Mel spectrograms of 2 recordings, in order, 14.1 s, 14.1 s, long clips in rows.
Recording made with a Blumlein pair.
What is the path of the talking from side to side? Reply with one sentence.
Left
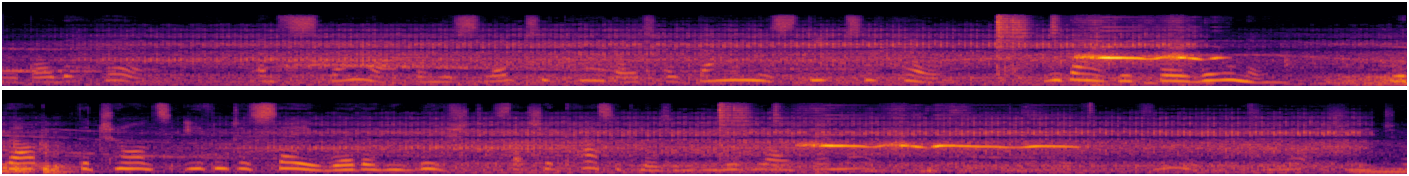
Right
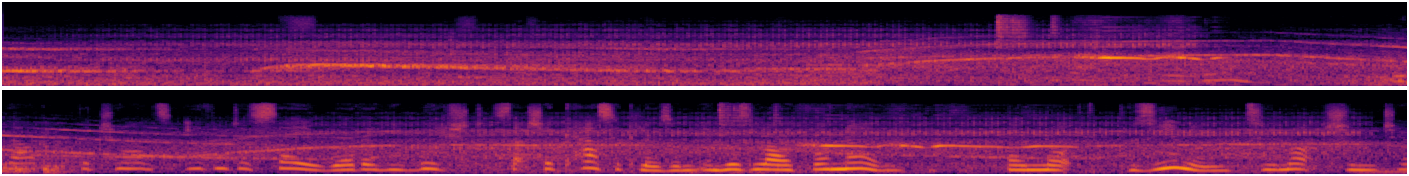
You can hear the talking move from left to right.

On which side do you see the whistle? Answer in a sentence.
In this clip you hear the whistle on the left.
